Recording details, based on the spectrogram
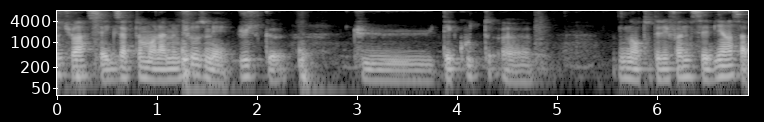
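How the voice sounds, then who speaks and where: A man's voice: sits low, mellow, slight background noise. A young man talking casually to his viewers, rambling and hesitant, full of fillers and youthful slang. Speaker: vlogger. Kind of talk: casual talk to camera.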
